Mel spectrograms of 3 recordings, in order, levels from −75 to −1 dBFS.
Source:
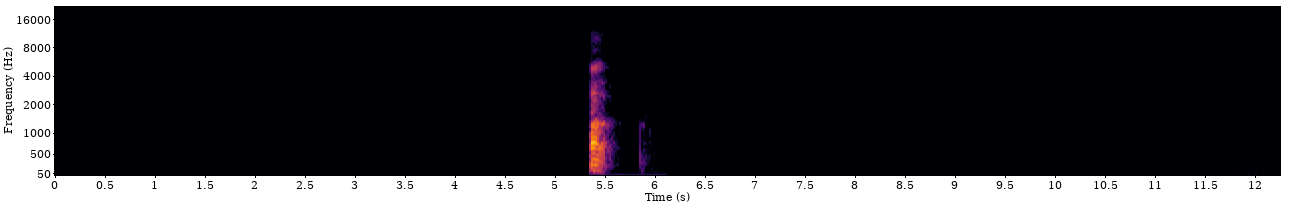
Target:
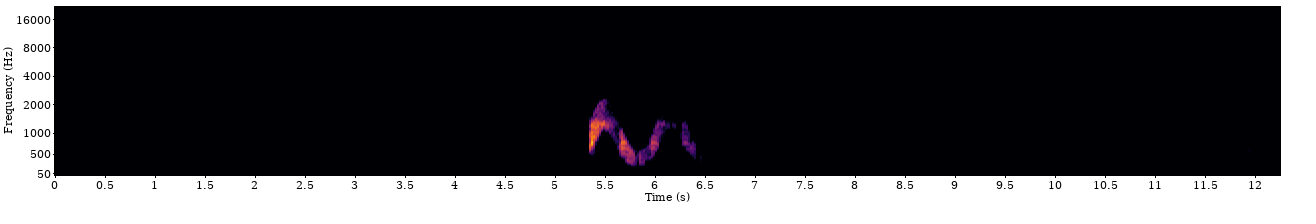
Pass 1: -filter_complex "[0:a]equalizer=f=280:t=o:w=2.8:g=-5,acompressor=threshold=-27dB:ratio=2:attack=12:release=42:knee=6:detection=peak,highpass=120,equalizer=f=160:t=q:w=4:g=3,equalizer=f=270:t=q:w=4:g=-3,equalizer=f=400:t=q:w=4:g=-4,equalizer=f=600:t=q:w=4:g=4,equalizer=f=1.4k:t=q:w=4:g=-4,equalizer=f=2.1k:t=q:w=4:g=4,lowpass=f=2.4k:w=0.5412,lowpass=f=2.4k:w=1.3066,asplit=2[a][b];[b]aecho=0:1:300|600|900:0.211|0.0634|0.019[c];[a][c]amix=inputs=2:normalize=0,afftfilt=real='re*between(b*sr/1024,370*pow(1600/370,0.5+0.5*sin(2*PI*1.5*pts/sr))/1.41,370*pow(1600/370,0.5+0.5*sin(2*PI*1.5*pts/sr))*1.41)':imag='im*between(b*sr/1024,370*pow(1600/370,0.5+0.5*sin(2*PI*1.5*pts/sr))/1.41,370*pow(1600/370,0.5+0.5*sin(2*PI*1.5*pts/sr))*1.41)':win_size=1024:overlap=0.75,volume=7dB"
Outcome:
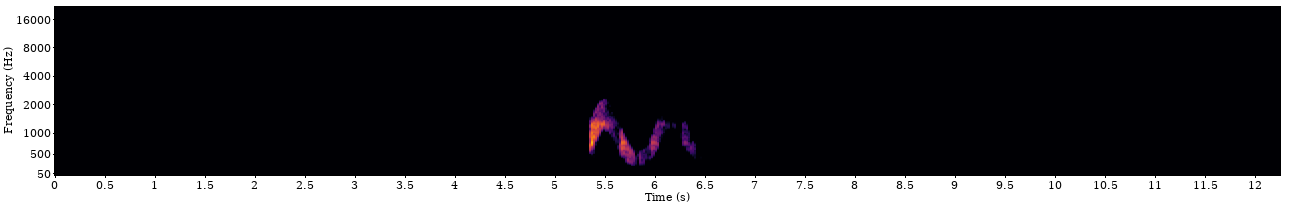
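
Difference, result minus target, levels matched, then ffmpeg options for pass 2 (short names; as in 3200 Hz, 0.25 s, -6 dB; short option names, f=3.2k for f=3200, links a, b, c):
250 Hz band -3.5 dB
-filter_complex "[0:a]acompressor=threshold=-27dB:ratio=2:attack=12:release=42:knee=6:detection=peak,highpass=120,equalizer=f=160:t=q:w=4:g=3,equalizer=f=270:t=q:w=4:g=-3,equalizer=f=400:t=q:w=4:g=-4,equalizer=f=600:t=q:w=4:g=4,equalizer=f=1.4k:t=q:w=4:g=-4,equalizer=f=2.1k:t=q:w=4:g=4,lowpass=f=2.4k:w=0.5412,lowpass=f=2.4k:w=1.3066,asplit=2[a][b];[b]aecho=0:1:300|600|900:0.211|0.0634|0.019[c];[a][c]amix=inputs=2:normalize=0,afftfilt=real='re*between(b*sr/1024,370*pow(1600/370,0.5+0.5*sin(2*PI*1.5*pts/sr))/1.41,370*pow(1600/370,0.5+0.5*sin(2*PI*1.5*pts/sr))*1.41)':imag='im*between(b*sr/1024,370*pow(1600/370,0.5+0.5*sin(2*PI*1.5*pts/sr))/1.41,370*pow(1600/370,0.5+0.5*sin(2*PI*1.5*pts/sr))*1.41)':win_size=1024:overlap=0.75,volume=7dB"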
